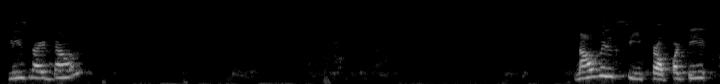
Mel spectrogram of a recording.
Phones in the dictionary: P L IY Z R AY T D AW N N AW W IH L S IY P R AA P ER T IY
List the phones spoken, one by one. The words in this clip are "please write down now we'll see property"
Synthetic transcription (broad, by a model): P L IY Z L AY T D AW N N AW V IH L S IY P R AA P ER T IY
